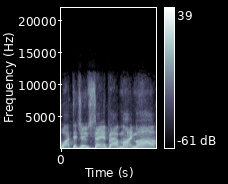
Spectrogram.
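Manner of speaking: slow, high-pitched shouting.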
